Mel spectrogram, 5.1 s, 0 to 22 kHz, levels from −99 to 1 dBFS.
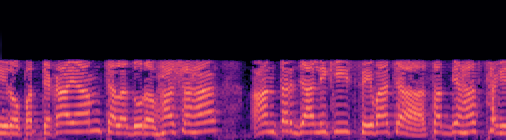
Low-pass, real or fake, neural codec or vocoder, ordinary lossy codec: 3.6 kHz; real; none; AAC, 32 kbps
